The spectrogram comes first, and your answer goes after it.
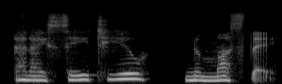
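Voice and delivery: very slow, hushed, grave and solemn dead-serious delivery. Recalling what a teacher would say at the end of class, mock very serious, grave tone. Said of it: "say with this very serious, grave tone".

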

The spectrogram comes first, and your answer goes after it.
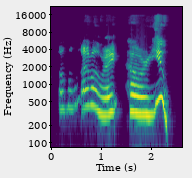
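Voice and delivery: sunny, cheerful, upbeat tone. Answering a greeting and asking back how the other is: cheerful. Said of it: "you sound very cheerful today".

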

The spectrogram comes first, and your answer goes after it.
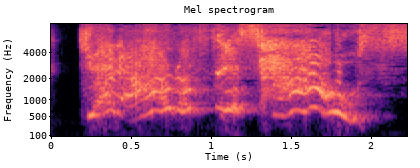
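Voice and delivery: mock shrill, very high-pitched screaming. A parent recalls screaming at the children to go outside; retelling a scream. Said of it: "I just turned and I screamed".

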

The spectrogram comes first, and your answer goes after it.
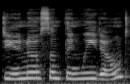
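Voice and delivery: plain

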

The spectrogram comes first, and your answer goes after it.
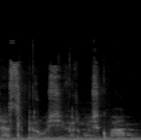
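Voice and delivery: very quiet, hushed whispered aside. Talking to viewers while someone nearby has an interview, whispering. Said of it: "поэтому я разговариваю с вами шепотом".

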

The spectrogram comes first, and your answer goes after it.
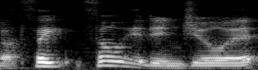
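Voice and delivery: plain

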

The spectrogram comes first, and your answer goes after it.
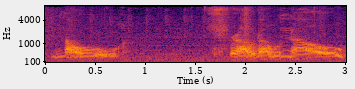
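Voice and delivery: soft, high-pitched pleading. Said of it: "Okay then, Sam".

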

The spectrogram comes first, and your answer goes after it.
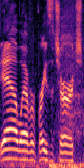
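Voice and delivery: put-on high, slurred, sloppy drunken sarcastic dismissive tone. Describing how a guy sounds: mock-drunk, sarcastic. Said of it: "He sounds drunk and sarcastic".

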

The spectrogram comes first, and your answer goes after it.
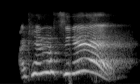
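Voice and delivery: loud, high-pitched shout. Speaker answering the other person's question, shouting. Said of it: "don't scream".

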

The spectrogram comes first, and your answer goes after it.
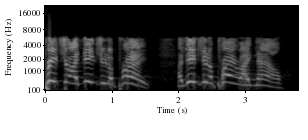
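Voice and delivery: desperate, frantic, full-volume scream. A pastor acts out a stranger screaming at him over the phone, imitating screaming at full volume. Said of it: "He's screaming at the top of his lungs".

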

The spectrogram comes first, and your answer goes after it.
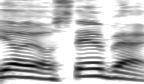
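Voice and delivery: ordinary talk, nothing marked

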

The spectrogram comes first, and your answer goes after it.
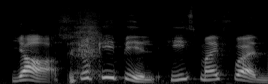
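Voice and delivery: exaggerated fake German accent. Told the earlier attempt needed work, the speaker tries again: bad German accent. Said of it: "your German accent needs work".

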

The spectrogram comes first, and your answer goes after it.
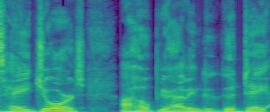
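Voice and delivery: normal talking voice

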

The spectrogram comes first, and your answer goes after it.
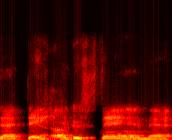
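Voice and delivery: usual speaking voice

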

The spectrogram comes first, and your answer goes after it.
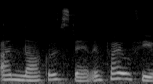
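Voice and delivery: usual speaking voice

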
